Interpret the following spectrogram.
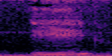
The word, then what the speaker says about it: EGBDF: It said E-G-B-D-F.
